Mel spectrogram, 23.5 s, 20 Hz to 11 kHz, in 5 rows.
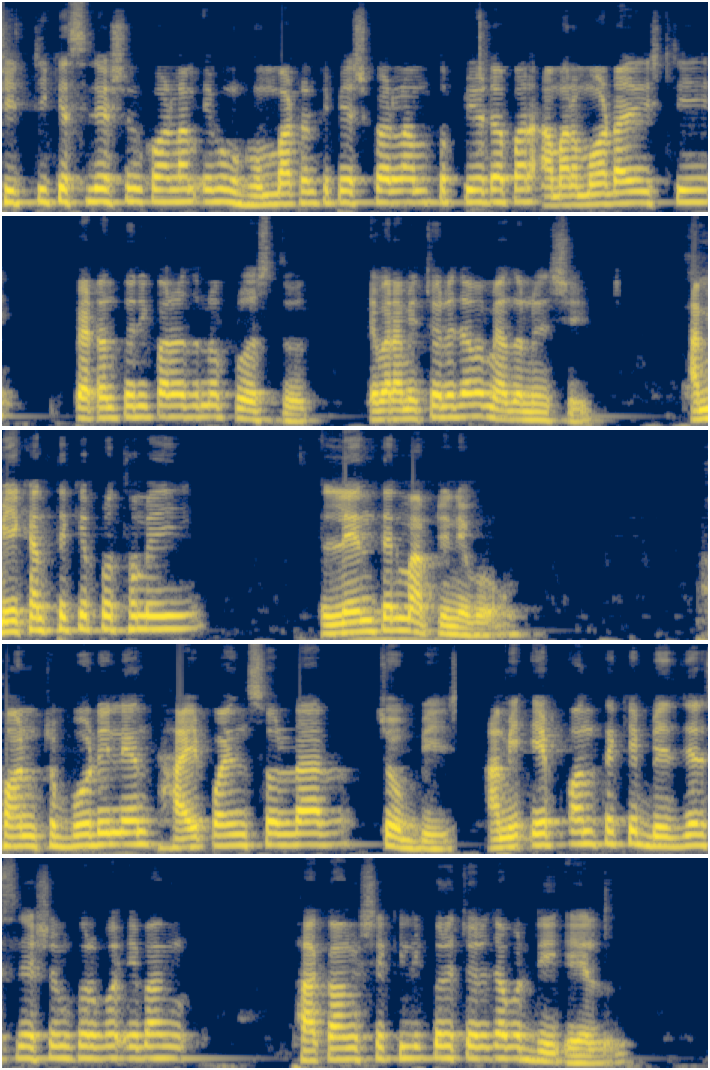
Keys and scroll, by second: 1.8 Home.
